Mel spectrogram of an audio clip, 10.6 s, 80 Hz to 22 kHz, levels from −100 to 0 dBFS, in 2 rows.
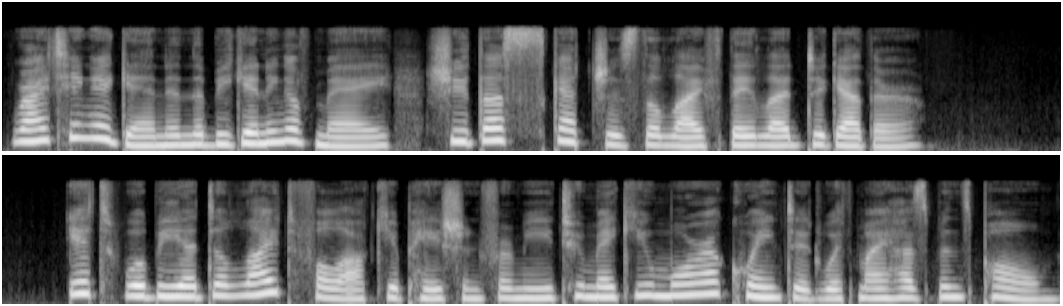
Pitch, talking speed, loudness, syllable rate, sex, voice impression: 235 Hz, 180 wpm, -17 LUFS, 5.1 syllables/s, female, feminine, adult-like, tensed, bright, clear, fluent, cute, calm, friendly, reassuring, elegant, slightly sweet, lively, kind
